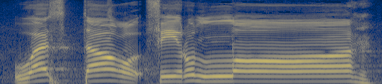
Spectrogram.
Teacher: را کو آگے لفظ اللہ کے ساتھ ملانا ہے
